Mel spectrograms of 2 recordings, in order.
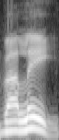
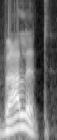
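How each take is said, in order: First: The word ends on a vowel, no 't'. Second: The word ends with a 't' sound. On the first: The speaker calls it right. "But it's वैले" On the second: The speaker calls it wrong. "Wrong pronunciation होता है वैलेट"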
